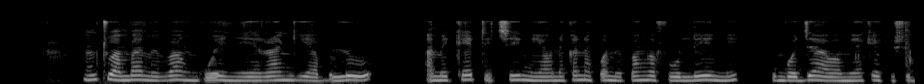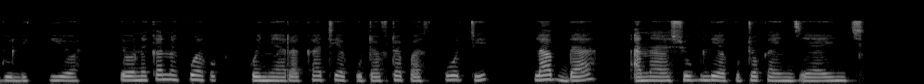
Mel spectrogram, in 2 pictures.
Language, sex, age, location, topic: Swahili, female, 18-24, Kisii, government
